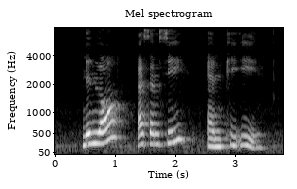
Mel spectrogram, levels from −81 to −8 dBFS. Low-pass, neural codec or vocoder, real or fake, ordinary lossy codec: none; codec, 16 kHz, 16 kbps, FreqCodec, smaller model; fake; none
